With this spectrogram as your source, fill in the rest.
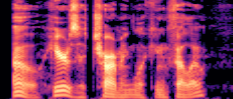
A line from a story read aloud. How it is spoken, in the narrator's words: she said dryly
